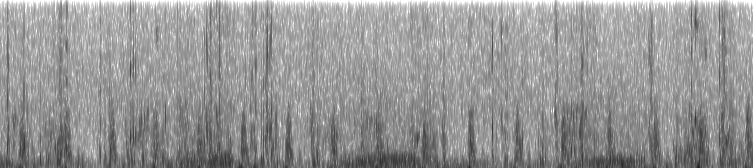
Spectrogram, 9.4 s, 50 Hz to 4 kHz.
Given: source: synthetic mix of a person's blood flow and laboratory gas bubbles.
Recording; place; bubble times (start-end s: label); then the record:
Doppler ultrasound of blood flow; subclavian vein
0.05-0.43 s: bubbles
0.47-0.89 s: bubbles
1.21-1.34 s: bubbles
1.54-2.11 s: bubbles
2.22-2.94 s: bubbles
3.14-3.53 s: bubbles
3.77-4.31 s: bubbles
4.37-4.88 s: bubbles
5.12-5.62 s: bubbles
5.85-5.93 s: bubbles
6.12-6.43 s: bubbles
6.51-6.55 s: bubbles
6.69-6.87 s: bubbles
6.92-7.03 s: bubbles
7.05-7.48 s: bubbles
7.91-8.21 s: bubbles
8.38-8.90 s: bubbles
8.97-9.32 s: bubbles
From the record:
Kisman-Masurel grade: 242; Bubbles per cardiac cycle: several, 3 to 8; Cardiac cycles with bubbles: 100%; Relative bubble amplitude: moderate (0.250 to 0.450); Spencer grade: 3 (all of the cardiac periods contain showers or single bubble signals, but not dominating or overriding the cardiac motion signals); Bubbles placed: anywhere in the cardiac cycle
